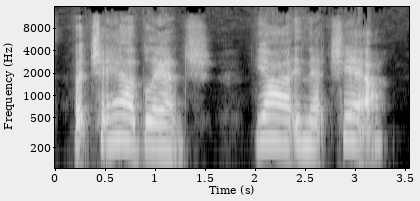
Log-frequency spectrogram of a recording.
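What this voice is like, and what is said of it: Passable New England accent impression. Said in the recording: “not the greatest New England accent, but passable”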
